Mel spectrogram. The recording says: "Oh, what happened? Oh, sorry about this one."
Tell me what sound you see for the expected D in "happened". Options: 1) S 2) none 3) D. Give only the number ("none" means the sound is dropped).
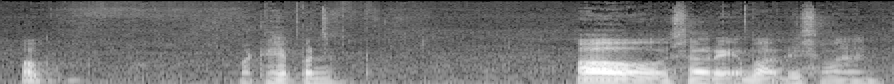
2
